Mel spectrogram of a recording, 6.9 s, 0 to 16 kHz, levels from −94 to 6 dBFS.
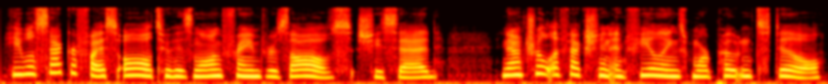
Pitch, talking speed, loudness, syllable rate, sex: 255 Hz, 155 wpm, -16 LUFS, 4.8 syllables/s, female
